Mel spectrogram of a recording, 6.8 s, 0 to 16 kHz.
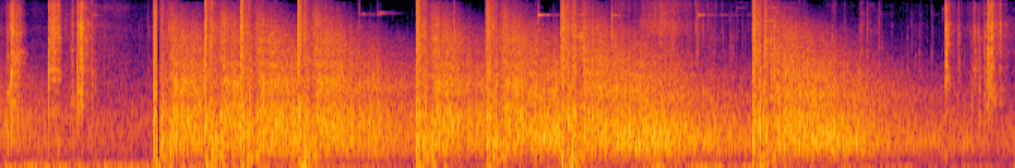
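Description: A SIG M18 9 mm pistol fired in a rapid string of shots at an irregular pace, each report followed by a long echo that fills the gaps between shots.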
